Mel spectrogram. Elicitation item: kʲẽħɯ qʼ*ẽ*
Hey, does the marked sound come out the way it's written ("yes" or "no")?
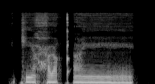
no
